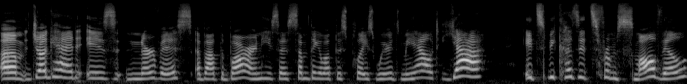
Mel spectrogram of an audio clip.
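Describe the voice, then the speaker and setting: A woman's high-pitched, raised and projected voice, bright and sharp in tone, at a moderate pace with big swings in loudness, in a dry, close recording with no echo. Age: 20s. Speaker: podcast host. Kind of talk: casual recap chat.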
